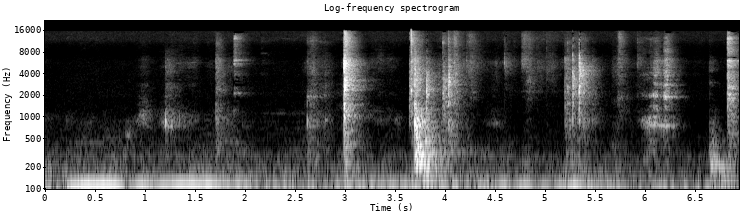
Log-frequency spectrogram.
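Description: A few short knocks and scrapes as a small wooden box and a roll of edge banding are handled and set down on the workbench, over a steady low hum. The sharpest knocks come about three seconds in and again just under a second later.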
